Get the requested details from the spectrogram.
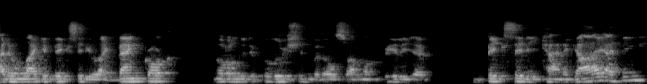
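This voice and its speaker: A somewhat breathy voice with a Dutch accent speaks at a moderate pace. Its pitch varies in an ordinary way. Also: man. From Netherlands. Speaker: wellness coach. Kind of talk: online talk to a group. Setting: video call.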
